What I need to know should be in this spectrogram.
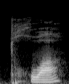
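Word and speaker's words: trois: Final S not pronounced. 3.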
